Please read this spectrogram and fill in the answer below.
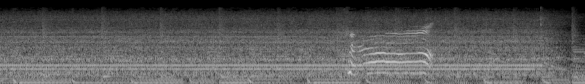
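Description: Hand-held hair dryer blowing steadily with a thin motor whine, which stops shortly before the end. A short high-pitched call sounds about three and a half seconds in, over a low music beat.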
